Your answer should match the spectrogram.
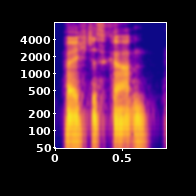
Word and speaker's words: Berchtesgaden: I didn't see it in Berchtesgaden. Am I saying that right? – Yeah, Berchtesgaden. – Berchtesgaden.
